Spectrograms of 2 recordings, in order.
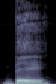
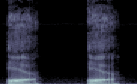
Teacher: you'll hear how the E Glides to a more Central tongue position at the end · held for longer to comp compensate for the missing consonant or a vowel with a slightly centralized offglide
